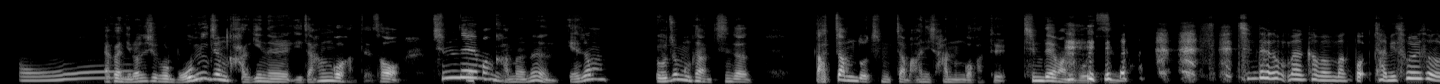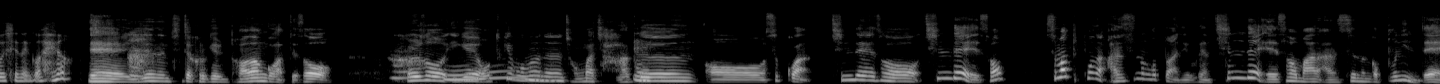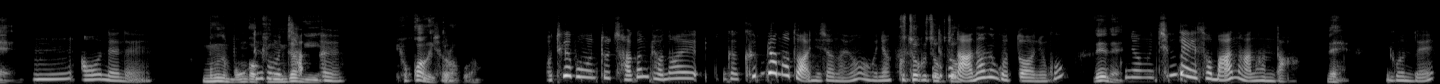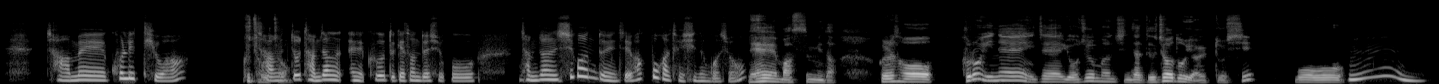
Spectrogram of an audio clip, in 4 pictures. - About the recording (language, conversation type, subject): Korean, podcast, 작은 습관 하나가 삶을 바꾼 적이 있나요?
- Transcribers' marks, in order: laugh; laughing while speaking: "침대만 가면 막 뭐 잠이 솔솔 오시는 거예요?"; other background noise; laugh; gasp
